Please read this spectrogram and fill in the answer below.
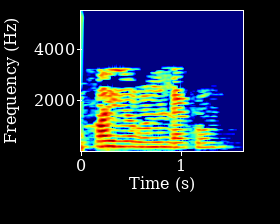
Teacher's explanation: هنا احنا بنقول ادغام، تدغم التنوين في اللام وما يبقاش عندك غنه، بدون غنه ما تغنش · Term: ادغام كامل بدون غنه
